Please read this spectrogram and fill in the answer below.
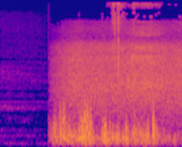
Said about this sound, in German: Ich stehe hier am Schöckel an der Westflanke und es geht ein sehr starker Wind und es ist ein herrliches Rauschen in den Bäumen.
